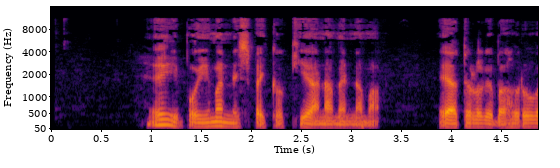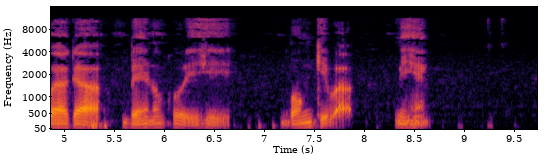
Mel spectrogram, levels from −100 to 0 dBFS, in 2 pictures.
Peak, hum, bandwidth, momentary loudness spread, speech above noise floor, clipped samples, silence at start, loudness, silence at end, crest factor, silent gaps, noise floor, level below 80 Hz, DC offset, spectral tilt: -10 dBFS; none; 11.5 kHz; 12 LU; 49 dB; under 0.1%; 0.95 s; -30 LUFS; 1.1 s; 22 dB; none; -78 dBFS; -64 dBFS; under 0.1%; -4.5 dB/octave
